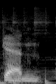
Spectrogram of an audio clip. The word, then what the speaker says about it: Gatian: Yep, it's Gatian.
